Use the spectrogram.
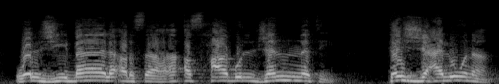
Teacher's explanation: مخرجها صحيح ولكن فاتها صفة من صفات الجيم الفصيحة وهي انحباس الصوت أي صفة الشدة. هذه الجيم الدال أد، جرب أخي في بيتك أد، تجد بأن الصوت قد انغلق تماما. · Term: جيم عامية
